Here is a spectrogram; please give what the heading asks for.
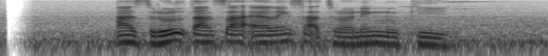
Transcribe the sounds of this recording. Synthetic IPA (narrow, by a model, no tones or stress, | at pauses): ʔazɾʊlt̪ansahelɪŋsa̰ʔd̥ʒ̥ɾo̤nɪŋnuɡ̥i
